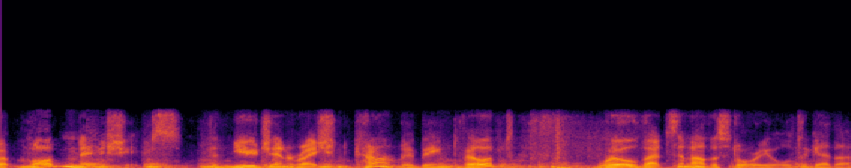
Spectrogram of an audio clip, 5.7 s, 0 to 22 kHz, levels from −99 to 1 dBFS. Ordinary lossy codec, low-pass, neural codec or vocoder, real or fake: Opus, 16 kbps; 7.2 kHz; codec, 24 kHz, 6 kbps, HILCodec; fake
